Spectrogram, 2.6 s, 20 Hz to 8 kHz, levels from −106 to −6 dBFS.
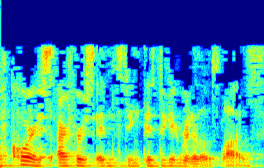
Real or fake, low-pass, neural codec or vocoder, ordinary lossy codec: fake; 7.2 kHz; vocoder, 22.05 kHz, 80 mel bands, HiFi-GAN; MP3, 24 kbps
